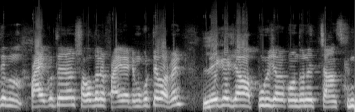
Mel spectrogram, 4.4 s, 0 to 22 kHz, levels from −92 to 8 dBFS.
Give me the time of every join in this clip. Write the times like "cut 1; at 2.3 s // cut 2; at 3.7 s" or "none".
cut 1; at 2.4 s

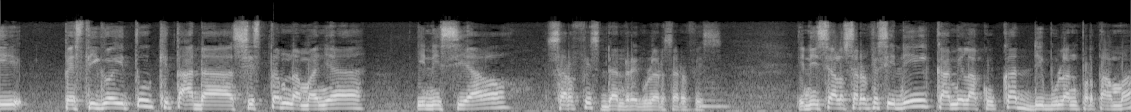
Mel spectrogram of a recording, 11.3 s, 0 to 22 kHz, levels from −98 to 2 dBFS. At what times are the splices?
none

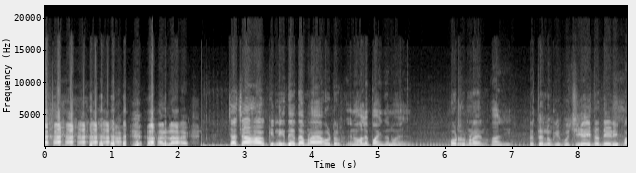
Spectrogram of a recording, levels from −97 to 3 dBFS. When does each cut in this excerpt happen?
cut 1; at 2.2 s

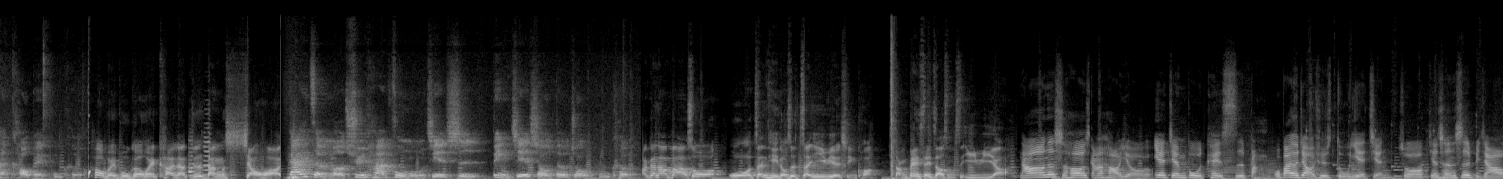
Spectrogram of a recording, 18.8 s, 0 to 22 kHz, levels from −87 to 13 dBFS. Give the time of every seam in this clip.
cut 1; at 3.6 s // cut 2; at 8.0 s // cut 3; at 12.6 s // cut 4; at 17.4 s

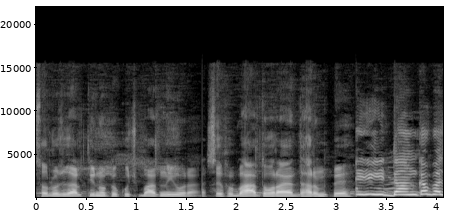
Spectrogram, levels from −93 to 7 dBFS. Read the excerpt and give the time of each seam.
cut 1; at 1.6 s // cut 2; at 3.2 s

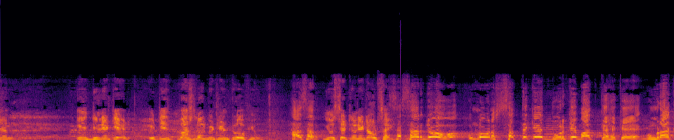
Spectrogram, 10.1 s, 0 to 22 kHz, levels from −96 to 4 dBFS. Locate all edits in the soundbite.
cut 1; at 6.1 s

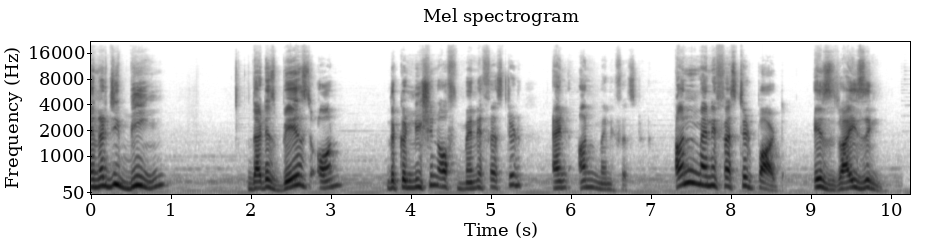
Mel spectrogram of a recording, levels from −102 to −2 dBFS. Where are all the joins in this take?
cut 1; at 7.2 s

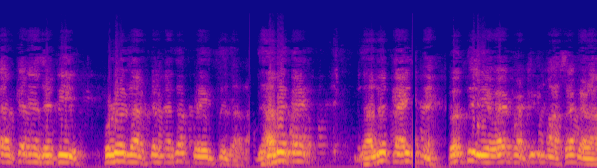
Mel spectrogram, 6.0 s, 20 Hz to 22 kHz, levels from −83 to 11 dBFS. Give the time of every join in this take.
cut 1; at 2.4 s // cut 2; at 4.3 s

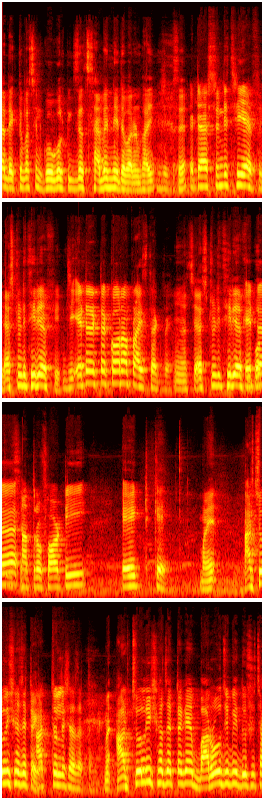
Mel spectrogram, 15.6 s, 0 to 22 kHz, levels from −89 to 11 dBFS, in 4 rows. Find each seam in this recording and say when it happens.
cut 1; at 2.6 s // cut 2; at 8.1 s

